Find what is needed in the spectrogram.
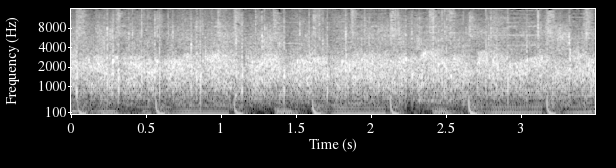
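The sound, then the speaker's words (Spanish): Audience applause welcoming a guest from Barcelona: dense, steady clapping throughout, with low rhythmic thumps pulsing underneath. “Un aplauso para Carlota.”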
